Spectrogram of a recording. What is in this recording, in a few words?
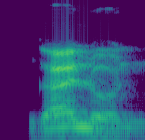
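"galon", Malay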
